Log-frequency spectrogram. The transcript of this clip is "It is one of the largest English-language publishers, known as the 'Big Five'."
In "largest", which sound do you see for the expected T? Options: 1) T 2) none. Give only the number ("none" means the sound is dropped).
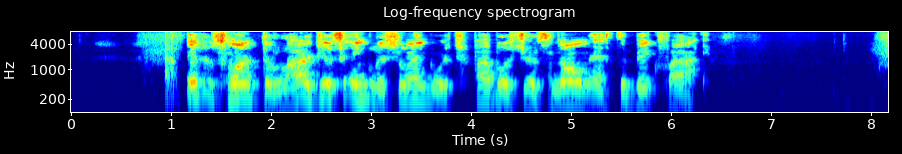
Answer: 1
